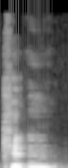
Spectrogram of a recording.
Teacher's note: Utah accents, we don't say our T's.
